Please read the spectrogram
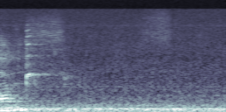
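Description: A dry-erase marker gives a brief squeak on a whiteboard about a quarter second in, over a steady low hum in the room.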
